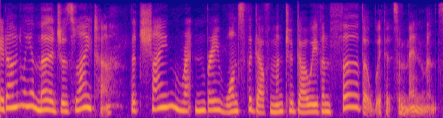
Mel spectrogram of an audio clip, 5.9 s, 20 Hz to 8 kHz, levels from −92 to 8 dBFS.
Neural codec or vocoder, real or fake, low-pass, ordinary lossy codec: autoencoder, 48 kHz, 32 numbers a frame, DAC-VAE, trained on Japanese speech; fake; 7.2 kHz; AAC, 48 kbps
